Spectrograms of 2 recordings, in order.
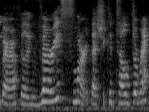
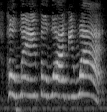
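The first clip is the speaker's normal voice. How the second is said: much higher, much louder cheer; 10 semitones higher, 12 dB louder than usual. A narrator's reading. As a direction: cheer for the hero. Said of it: "They cried".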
